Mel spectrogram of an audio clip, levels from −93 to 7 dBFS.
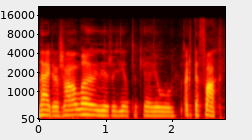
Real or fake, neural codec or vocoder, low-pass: fake; codec, 32 kHz, 1.9 kbps, SNAC; 14.4 kHz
